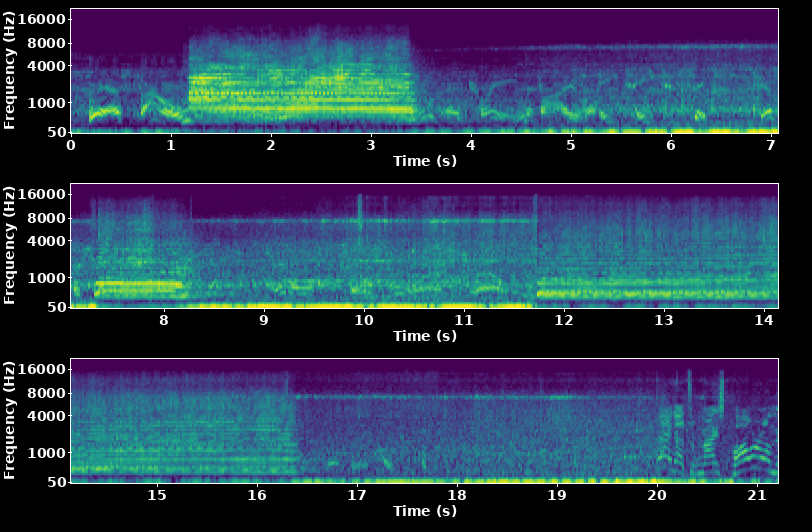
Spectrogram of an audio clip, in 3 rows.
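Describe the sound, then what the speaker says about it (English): A westbound CN L571 freight train rolls past in Iowa, sounding its horn in several long, loud blasts over the steady rumble of locomotives and cars. "Got the westbound CN L571."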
